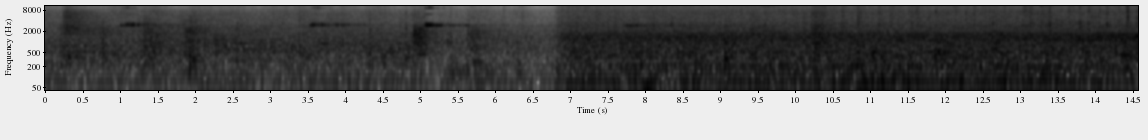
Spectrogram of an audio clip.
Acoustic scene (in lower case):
subway station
